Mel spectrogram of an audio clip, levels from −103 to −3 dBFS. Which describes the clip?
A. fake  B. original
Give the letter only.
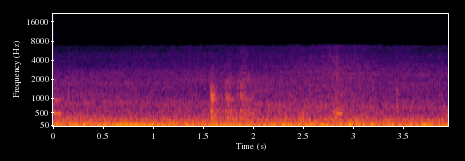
B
